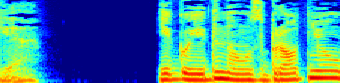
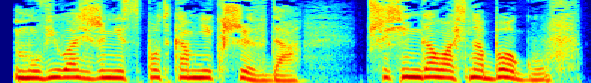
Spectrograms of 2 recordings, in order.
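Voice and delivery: loud, high-pitched protest; crying out; 5 semitones higher, 6 dB louder than usual. A narrator's reading. Attacked man reminds her of her oath, crying out. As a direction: accuse her with raised voice. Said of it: "zawołał".

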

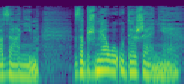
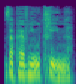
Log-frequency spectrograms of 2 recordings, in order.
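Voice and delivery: usual speaking voice

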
